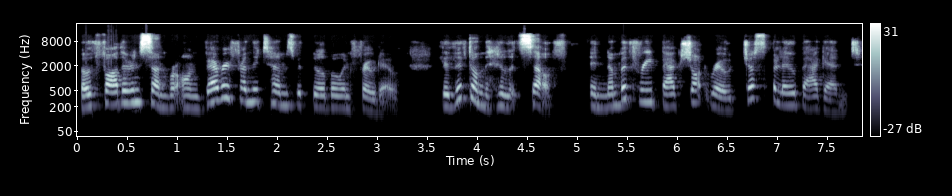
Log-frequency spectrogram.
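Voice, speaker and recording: A woman's voice: medium pitch, lively intonation, moderate pace, warm tone. A woman volunteer reading a story aloud as narrator.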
